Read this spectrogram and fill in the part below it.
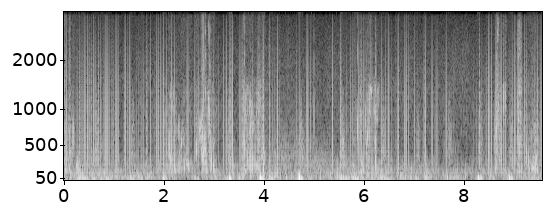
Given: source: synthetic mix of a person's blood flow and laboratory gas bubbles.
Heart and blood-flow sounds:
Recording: Doppler ultrasound of blood flow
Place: subclavian vein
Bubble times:
0.00-0.31 s: bubbles
2.04-2.57 s: bubbles
2.62-3.06 s: bubbles
3.54-4.04 s: bubbles
5.77-6.31 s: bubbles
8.60-8.86 s: bubbles
9.04-9.20 s: bubbles
9.22-9.52 s: bubbles
From the record:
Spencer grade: 2 (many but less than half of the cardiac periods contain bubble signals, singularly or in groups)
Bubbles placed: anywhere in the cardiac cycle

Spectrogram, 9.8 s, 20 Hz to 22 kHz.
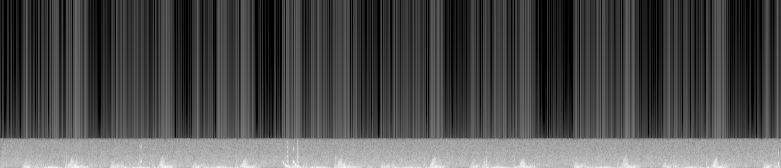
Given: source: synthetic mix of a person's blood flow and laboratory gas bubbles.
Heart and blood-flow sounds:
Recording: Doppler ultrasound of blood flow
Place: precordium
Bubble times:
1.70-1.80 s: bubbles
3.50-3.80 s: bubbles
6.02-6.14 s: bubbles
9.67-9.77 s: bubbles
From the record:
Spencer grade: 2 (many but less than half of the cardiac periods contain bubble signals, singularly or in groups)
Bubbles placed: only in the low amplitude regions of the cardiac cycle

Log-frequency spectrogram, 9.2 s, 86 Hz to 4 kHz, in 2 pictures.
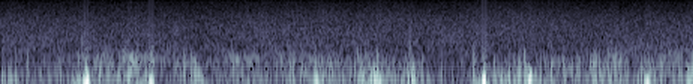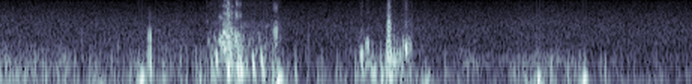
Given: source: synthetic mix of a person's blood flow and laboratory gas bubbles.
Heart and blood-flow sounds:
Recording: Doppler ultrasound of blood flow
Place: subclavian vein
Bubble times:
5.99-6.49 s: bubbles
6.98-7.37 s: bubbles
From the record:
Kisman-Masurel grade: 213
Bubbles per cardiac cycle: several, 3 to 8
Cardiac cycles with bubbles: 1 to 10%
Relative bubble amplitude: loud (0.450 to 0.775)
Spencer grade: 1 (occasional bubble signal discernible with the cardiac motion signal, with majority of cardiac periods free of bubbles)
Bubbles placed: anywhere in the cardiac cycle

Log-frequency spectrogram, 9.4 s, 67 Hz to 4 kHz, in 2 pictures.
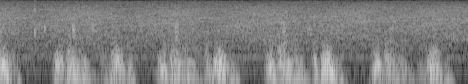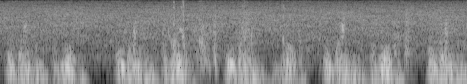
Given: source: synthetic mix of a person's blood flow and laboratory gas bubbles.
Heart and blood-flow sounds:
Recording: Doppler ultrasound of blood flow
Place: precordium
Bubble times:
0.33-0.49 s: bubbles
0.92-0.97 s: bubbles
2.77-2.85 s: bubbles
3.02-3.14 s: bubbles
6.34-6.88 s: bubbles
7.08-7.23 s: bubbles
7.49-7.60 s: bubbles
7.66-7.71 s: bubbles
From the record:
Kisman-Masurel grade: 221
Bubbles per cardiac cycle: several, 3 to 8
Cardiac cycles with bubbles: 10 to 50%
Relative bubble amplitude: barely perceptible (0.100 to 0.250)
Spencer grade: 2 (many but less than half of the cardiac periods contain bubble signals, singularly or in groups)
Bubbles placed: only in the low amplitude regions of the cardiac cycle

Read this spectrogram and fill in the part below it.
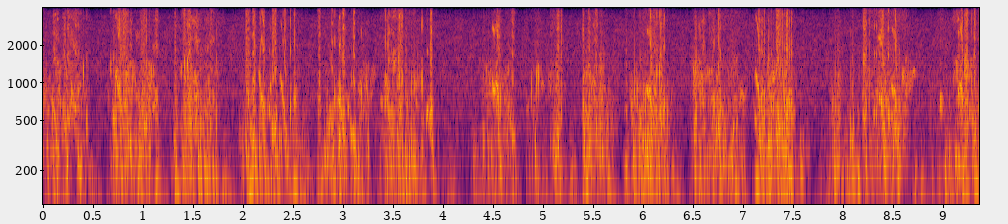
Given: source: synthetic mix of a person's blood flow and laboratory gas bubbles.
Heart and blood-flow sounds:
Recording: Doppler ultrasound of blood flow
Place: precordium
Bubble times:
0.00-0.48 s: bubbles
0.64-1.19 s: bubbles
1.26-1.79 s: bubbles
1.94-2.68 s: bubbles
2.73-3.96 s: bubbles
4.37-4.78 s: bubbles
4.83-5.22 s: bubbles
5.40-5.74 s: bubbles
5.79-6.31 s: bubbles
6.46-7.05 s: bubbles
7.08-7.68 s: bubbles
7.85-8.75 s: bubbles
8.85-9.36 s: bubbles
From the record:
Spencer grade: 4 (maximum detectable bubble signal sounding continuously throughout systole and diastole of every cardiac period, and overriding the amplitude of the normal cardiac signals)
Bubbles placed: anywhere in the cardiac cycle

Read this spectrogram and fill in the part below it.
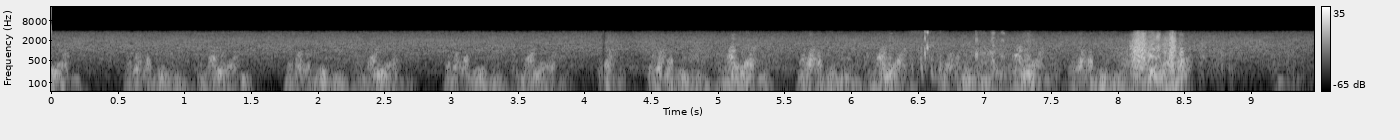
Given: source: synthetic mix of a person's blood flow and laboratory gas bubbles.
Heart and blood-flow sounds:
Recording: Doppler ultrasound of blood flow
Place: precordium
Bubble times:
6.43-6.71 s: bubbles
6.93-7.17 s: bubbles
From the record:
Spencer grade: 2 (many but less than half of the cardiac periods contain bubble signals, singularly or in groups)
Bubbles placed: only in the low amplitude regions of the cardiac cycle

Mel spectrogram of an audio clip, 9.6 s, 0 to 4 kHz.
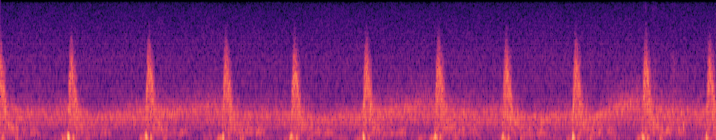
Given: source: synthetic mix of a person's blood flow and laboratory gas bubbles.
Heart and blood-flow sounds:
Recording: Doppler ultrasound of blood flow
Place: subclavian vein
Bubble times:
8.57-8.65 s: bubbles
8.70-8.76 s: bubbles
8.94-9.19 s: bubbles
From the record:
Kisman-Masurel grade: 211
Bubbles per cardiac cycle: several, 3 to 8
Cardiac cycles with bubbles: 1 to 10%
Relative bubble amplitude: barely perceptible (0.100 to 0.250)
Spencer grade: 1 (occasional bubble signal discernible with the cardiac motion signal, with majority of cardiac periods free of bubbles)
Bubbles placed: anywhere in the cardiac cycle

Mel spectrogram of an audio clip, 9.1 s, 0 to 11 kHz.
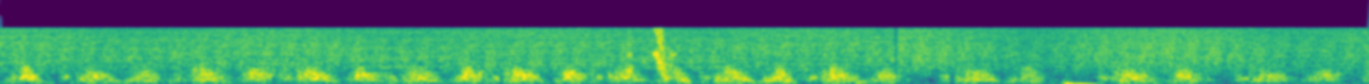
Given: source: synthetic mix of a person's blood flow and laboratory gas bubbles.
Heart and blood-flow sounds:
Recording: Doppler ultrasound of blood flow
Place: precordium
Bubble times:
4.15-4.30 s: bubbles
4.34-4.51 s: bubbles
From the record:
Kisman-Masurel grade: 112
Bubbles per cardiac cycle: 1 to 2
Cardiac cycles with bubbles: 1 to 10%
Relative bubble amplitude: moderate (0.250 to 0.450)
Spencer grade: 1 (occasional bubble signal discernible with the cardiac motion signal, with majority of cardiac periods free of bubbles)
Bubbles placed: anywhere in the cardiac cycle

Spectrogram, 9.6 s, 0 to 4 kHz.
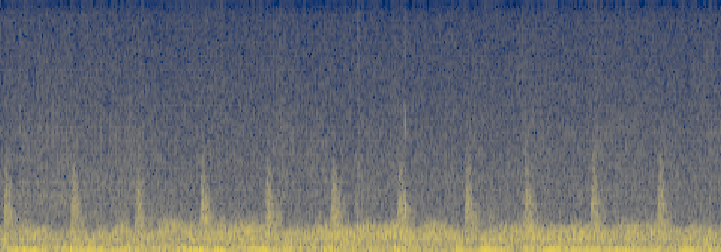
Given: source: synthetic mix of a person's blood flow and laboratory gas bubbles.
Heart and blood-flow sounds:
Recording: Doppler ultrasound of blood flow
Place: subclavian vein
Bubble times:
4.73-4.82 s: bubbles
5.37-5.43 s: bubbles
From the record:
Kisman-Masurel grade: 113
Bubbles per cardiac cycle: 1 to 2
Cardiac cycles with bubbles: 1 to 10%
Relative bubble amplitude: loud (0.450 to 0.775)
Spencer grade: 1 (occasional bubble signal discernible with the cardiac motion signal, with majority of cardiac periods free of bubbles)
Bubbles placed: anywhere in the cardiac cycle

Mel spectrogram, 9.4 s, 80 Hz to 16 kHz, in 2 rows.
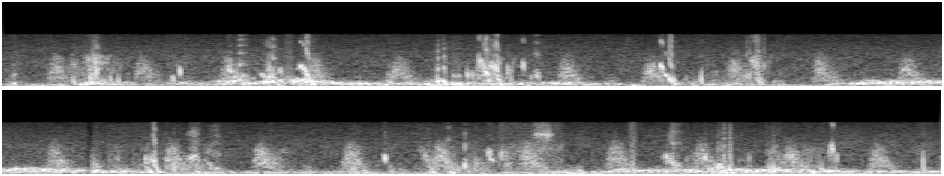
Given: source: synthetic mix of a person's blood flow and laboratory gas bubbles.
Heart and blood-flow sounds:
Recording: Doppler ultrasound of blood flow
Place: subclavian vein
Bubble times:
0.04-0.09 s: bubbles
0.33-0.61 s: bubbles
0.82-0.93 s: bubbles
1.13-1.43 s: bubbles
1.47-1.61 s: bubbles
1.89-1.99 s: bubbles
2.08-2.71 s: bubbles
3.12-3.15 s: bubbles
3.25-3.42 s: bubbles
3.46-3.86 s: bubbles
5.21-5.81 s: bubbles
6.04-6.14 s: bubbles
6.33-6.50 s: bubbles
6.58-6.66 s: bubbles
6.78-7.51 s: bubbles
7.99-8.46 s: bubbles
8.51-8.91 s: bubbles
9.26-9.35 s: bubbles
From the record:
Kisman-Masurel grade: 233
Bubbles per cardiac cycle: several, 3 to 8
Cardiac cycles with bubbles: 50 to 99%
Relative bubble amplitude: loud (0.450 to 0.775)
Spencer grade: 3 (all of the cardiac periods contain showers or single bubble signals, but not dominating or overriding the cardiac motion signals)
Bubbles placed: anywhere in the cardiac cycle

